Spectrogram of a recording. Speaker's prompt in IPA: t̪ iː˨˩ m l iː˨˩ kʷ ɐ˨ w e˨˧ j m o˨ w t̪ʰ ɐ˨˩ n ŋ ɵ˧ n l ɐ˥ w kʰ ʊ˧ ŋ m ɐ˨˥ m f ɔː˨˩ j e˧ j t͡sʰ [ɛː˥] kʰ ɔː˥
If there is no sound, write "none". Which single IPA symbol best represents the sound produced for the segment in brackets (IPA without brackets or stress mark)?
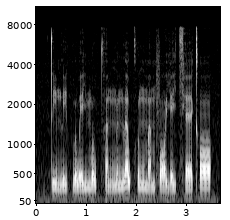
ɛː˨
